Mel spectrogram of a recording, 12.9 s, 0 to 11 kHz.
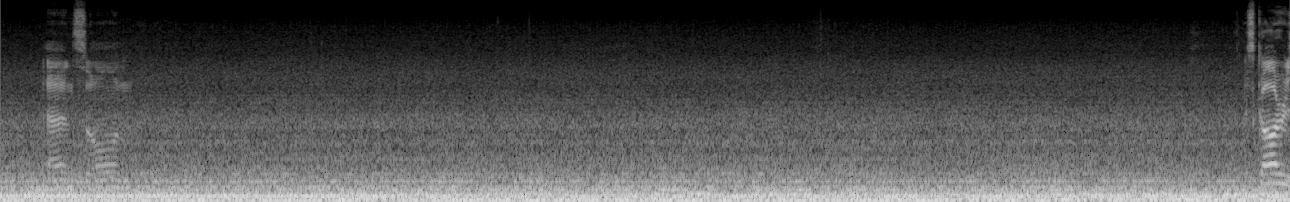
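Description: A BMW 325xi E46 touring's engine drones steadily while driving, a constant low rumble with road noise heard from inside the cabin, and brief voices at the start and end.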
